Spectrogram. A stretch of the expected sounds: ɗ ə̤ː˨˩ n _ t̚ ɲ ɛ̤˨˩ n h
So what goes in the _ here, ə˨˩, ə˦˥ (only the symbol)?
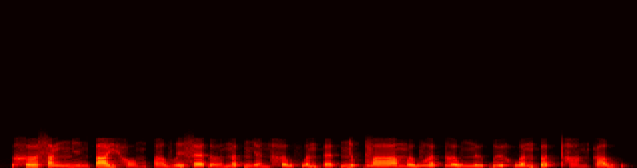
ə˦˥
